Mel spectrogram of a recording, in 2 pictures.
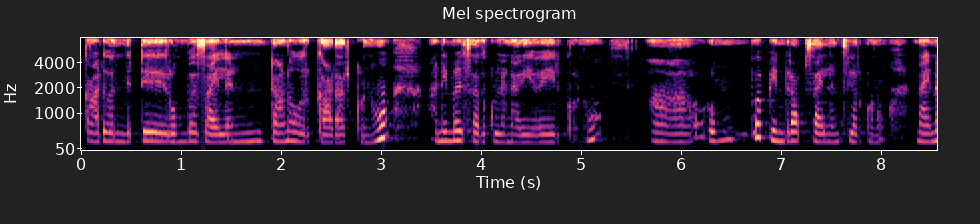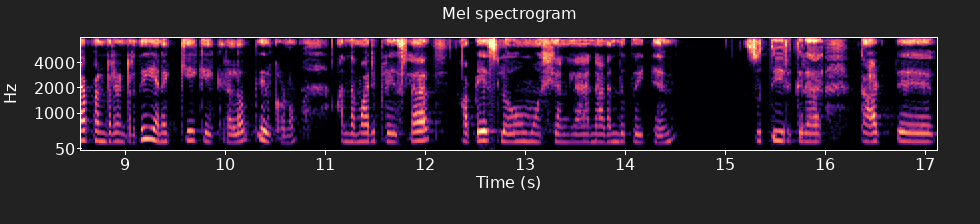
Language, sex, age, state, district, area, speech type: Tamil, female, 18-30, Tamil Nadu, Nilgiris, urban, spontaneous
